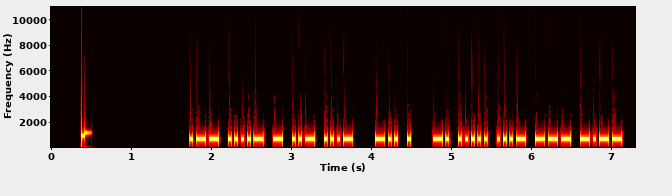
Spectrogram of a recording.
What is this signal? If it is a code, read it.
Morse code, heard as a keyed tone, about 30 wpm, 700 Hz. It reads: W4TUV DE N5VOY
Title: USA Callsign DE Callsign - 5 Characters - 30wpm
